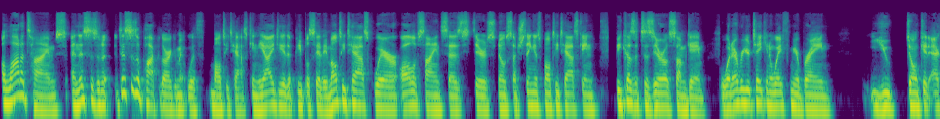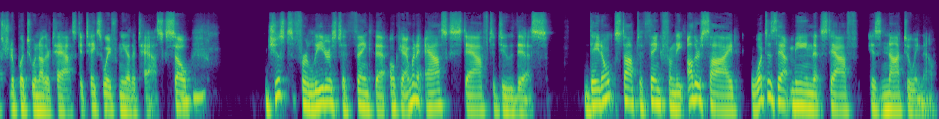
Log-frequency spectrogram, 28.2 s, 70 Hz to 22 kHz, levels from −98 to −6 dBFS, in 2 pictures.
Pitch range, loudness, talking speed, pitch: 110-135 Hz, -20 LUFS, 205 wpm, 120 Hz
